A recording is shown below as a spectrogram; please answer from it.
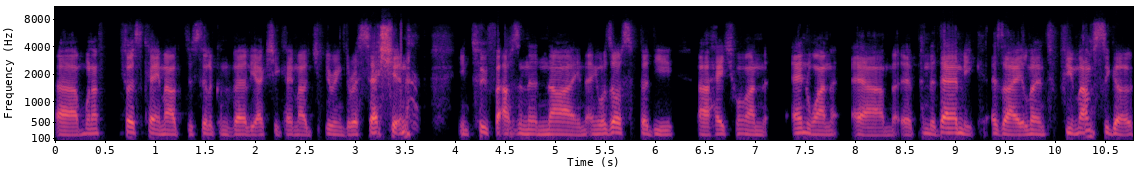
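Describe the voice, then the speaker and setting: With an Australian accent, a man talks at a fairly quick pace in a fairly low pitch with a bright, sharp tone and monotone, flat intonation, the background quiet and the sound dry and close with no echo. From Australia, Sydney. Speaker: startup founder and CEO. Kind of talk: panel introduction on video call.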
